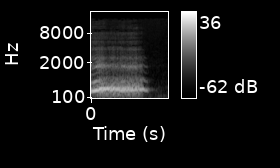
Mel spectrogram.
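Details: Imitated inspiratory noise of laryngospasm, in which the vocal folds spasm closed and shut off air while the person tries to breathe in, often called a choking attack; real episodes typically last 30-90 seconds; laryngospasm inspiratory noise (imitated).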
